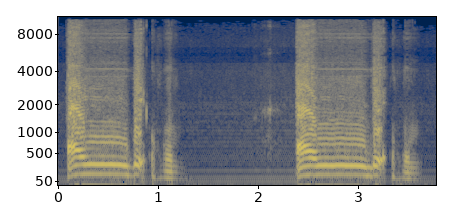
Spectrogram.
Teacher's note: الخطوة التالتة هي ان انا حابة اصدر غنة بمقدار حركتين اثناء ما انا بخفي الميم. اثناء ما انا بخفي الميم حابة اؤدي الغنة بمقدار حركتين.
